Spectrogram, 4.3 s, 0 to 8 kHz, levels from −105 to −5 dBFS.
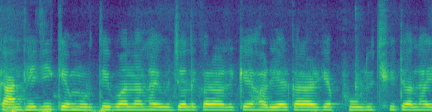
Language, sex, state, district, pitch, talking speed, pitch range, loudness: Hindi, female, Bihar, Vaishali, 200 Hz, 205 wpm, 195-205 Hz, -18 LUFS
